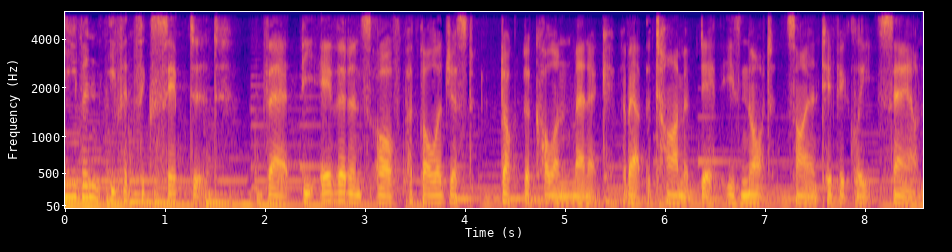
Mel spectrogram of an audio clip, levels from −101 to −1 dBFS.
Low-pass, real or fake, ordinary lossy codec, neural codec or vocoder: 5.4 kHz; real; AAC, 48 kbps; none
